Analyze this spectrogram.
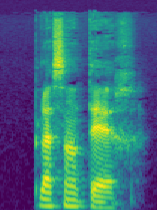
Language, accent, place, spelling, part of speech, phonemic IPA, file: French, France, Lyon, placentaire, adjective / noun, /pla.sɑ̃.tɛʁ/, LL-Q150 (fra)-placentaire.wav
- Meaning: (adjective) placental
